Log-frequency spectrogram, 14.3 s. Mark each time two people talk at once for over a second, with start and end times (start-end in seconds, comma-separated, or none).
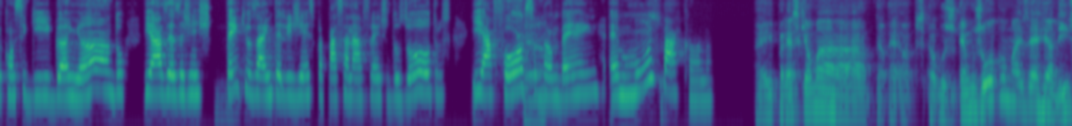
none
